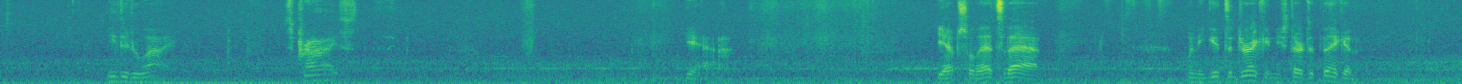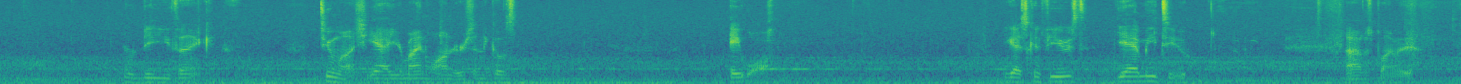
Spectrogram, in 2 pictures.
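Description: A man talks calmly and close by, in short bursts with pauses.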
